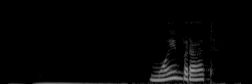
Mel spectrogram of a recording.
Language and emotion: Russian, neutral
